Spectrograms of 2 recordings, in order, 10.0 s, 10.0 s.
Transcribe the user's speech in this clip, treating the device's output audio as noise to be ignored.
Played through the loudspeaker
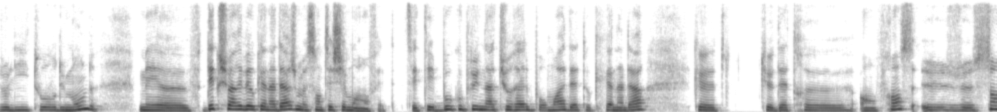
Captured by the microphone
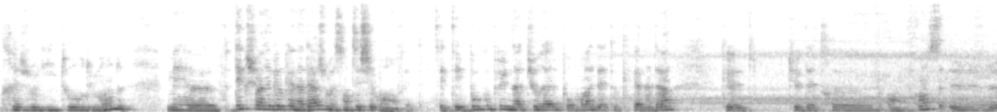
none

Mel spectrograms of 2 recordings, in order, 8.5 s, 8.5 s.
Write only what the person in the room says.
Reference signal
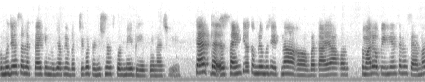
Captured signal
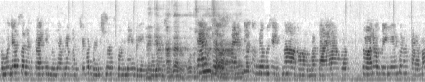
लेकिन अगर वो स्कूल से आ रहा है

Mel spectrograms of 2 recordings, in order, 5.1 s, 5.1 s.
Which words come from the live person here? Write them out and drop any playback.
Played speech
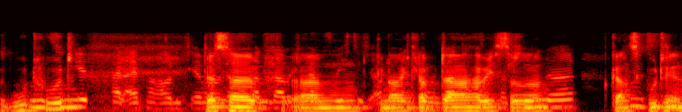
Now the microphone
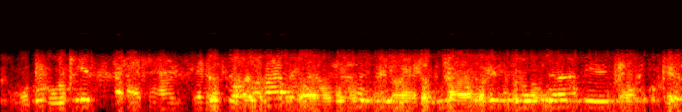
vorbereiten, sage ich mal, weil die mir persönlich zum Beispiel

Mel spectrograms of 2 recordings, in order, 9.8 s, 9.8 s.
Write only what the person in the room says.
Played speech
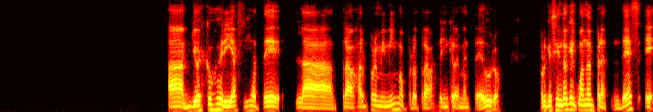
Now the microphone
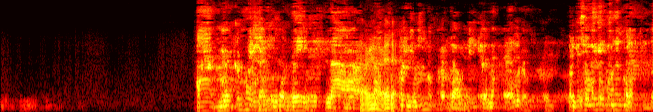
A ver, a ver.

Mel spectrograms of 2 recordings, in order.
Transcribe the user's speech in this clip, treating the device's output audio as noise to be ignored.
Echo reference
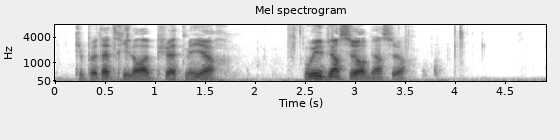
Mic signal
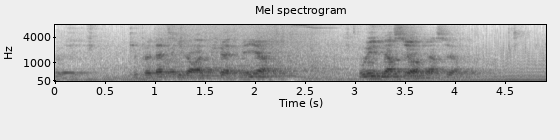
none

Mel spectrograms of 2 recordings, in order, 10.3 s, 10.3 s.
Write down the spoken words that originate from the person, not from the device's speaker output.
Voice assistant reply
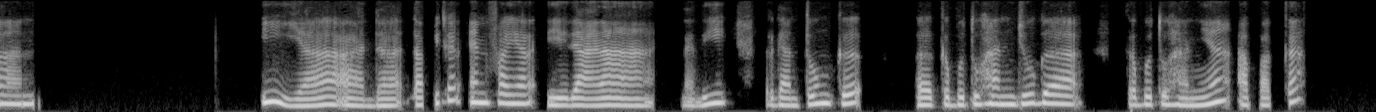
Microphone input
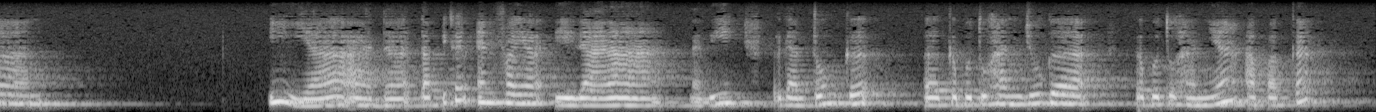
none

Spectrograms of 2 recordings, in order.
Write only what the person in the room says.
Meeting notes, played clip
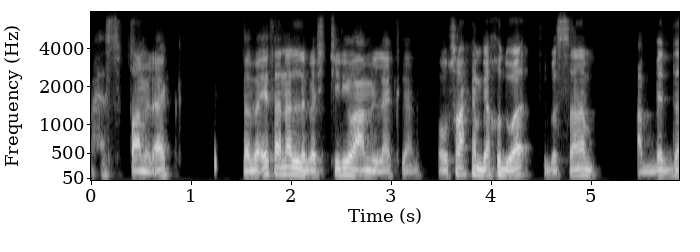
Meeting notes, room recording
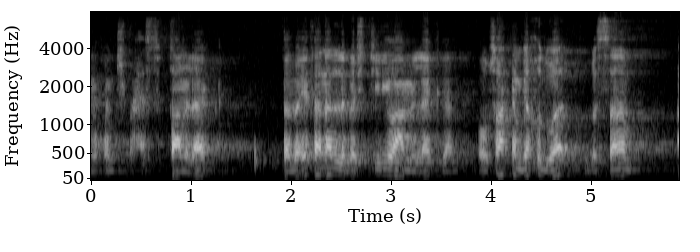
none

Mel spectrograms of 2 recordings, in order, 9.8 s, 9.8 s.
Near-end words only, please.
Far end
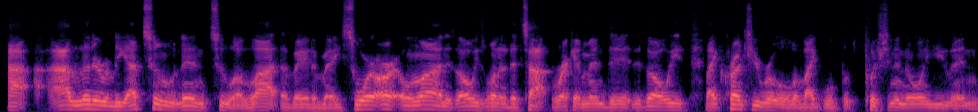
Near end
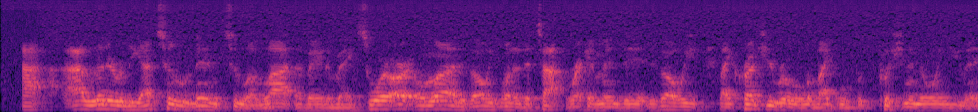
none

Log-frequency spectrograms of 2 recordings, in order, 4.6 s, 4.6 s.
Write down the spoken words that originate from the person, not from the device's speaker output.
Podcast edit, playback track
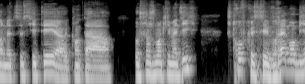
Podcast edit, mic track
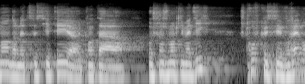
none

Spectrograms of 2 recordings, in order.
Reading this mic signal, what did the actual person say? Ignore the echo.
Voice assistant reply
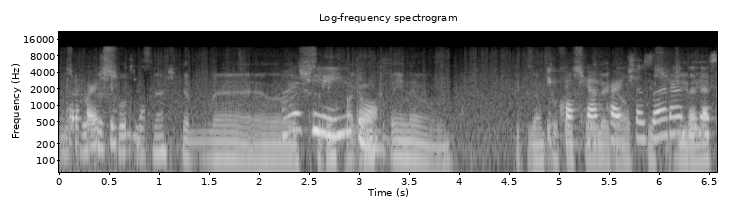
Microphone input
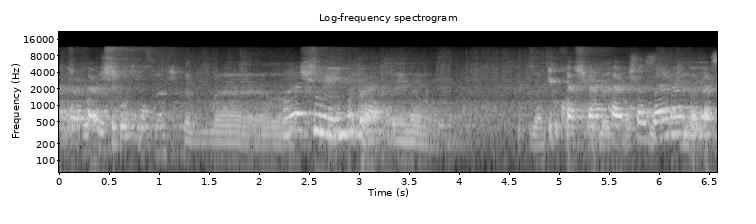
none

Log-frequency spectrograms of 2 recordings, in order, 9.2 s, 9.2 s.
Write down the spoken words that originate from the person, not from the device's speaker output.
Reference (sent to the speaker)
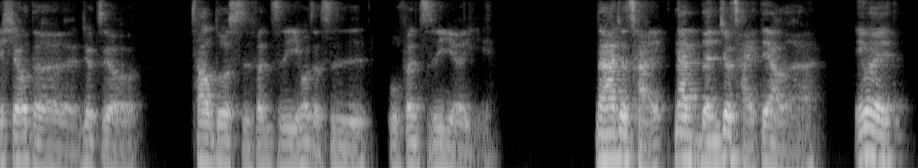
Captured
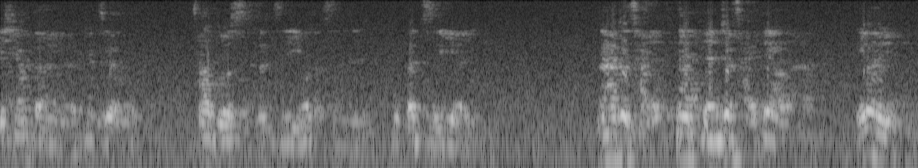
none

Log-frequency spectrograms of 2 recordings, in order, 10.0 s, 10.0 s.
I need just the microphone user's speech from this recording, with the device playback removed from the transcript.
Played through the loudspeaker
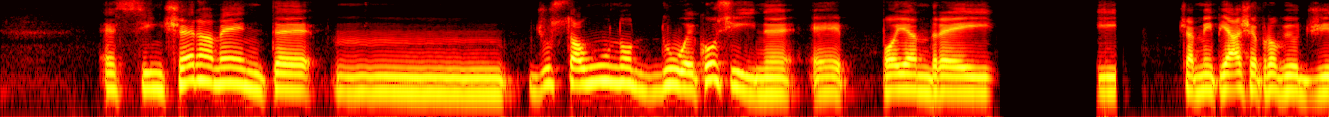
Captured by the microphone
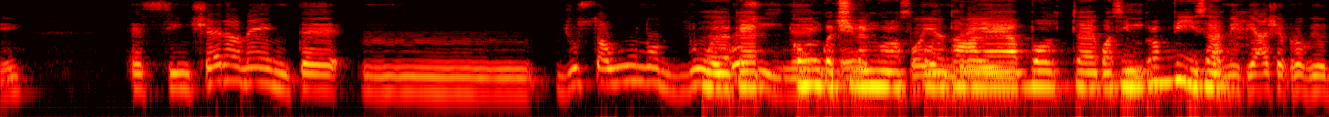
eh, che comunque ci vengono spontanee, a volte quasi improvvise.

